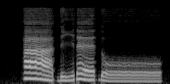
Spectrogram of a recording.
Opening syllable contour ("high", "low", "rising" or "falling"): falling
